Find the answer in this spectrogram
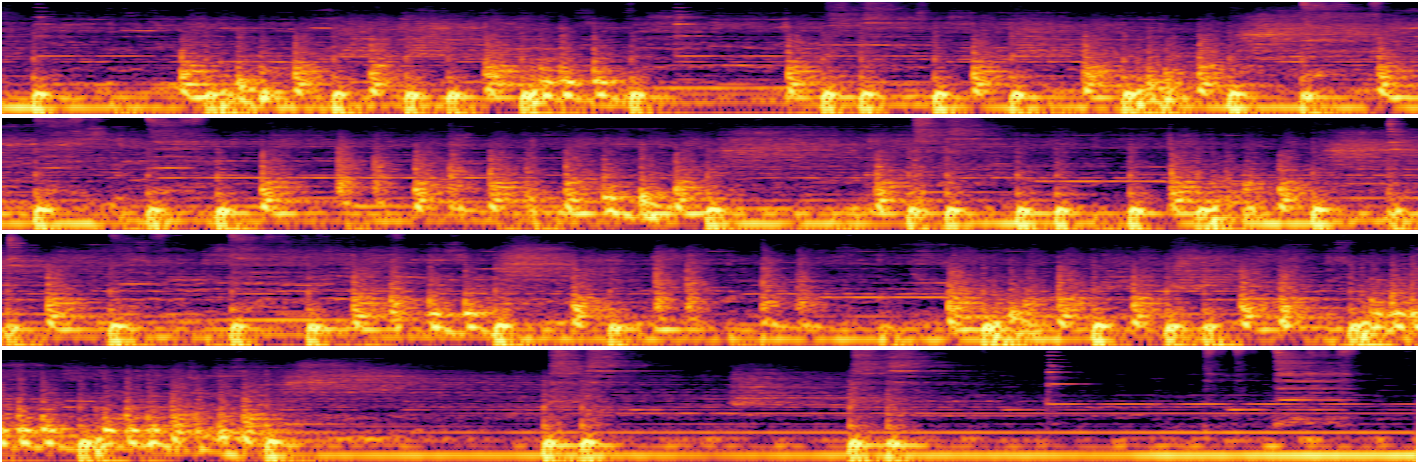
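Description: A drum kit played hard and fast along to a recorded worship-rock track, with dense kick, snare and cymbal strikes. Near the end the drumming thins out to a couple of isolated hits over a held low note from the track.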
